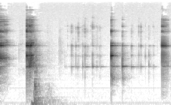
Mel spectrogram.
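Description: Whiskey glasses clink together in a toast. A few sharp, bright glass clinks ring out with short, shimmering tails, spaced apart by quiet gaps and fairly soft overall.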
